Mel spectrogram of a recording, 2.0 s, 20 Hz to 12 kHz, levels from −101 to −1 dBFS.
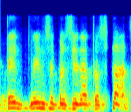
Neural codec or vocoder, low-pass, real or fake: codec, 16 kHz, 1 kbps, FreqCodec, smaller model; 7.2 kHz; fake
